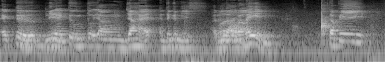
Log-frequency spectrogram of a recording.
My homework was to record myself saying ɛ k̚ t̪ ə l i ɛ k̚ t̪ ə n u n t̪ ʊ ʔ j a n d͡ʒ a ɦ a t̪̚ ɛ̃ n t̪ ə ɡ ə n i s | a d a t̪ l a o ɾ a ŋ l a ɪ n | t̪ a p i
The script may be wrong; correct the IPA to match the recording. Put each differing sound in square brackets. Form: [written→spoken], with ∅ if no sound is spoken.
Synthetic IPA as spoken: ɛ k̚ t̪ ə l i ɛ k̚ t̪ ə [n→∅] u n t̪ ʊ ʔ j a [n→ŋ] d͡ʒ a ɦ a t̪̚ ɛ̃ n t̪ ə ɡ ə n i s | a d a [t̪→∅] l a o ɾ a ŋ l a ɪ n | t̪ a p i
